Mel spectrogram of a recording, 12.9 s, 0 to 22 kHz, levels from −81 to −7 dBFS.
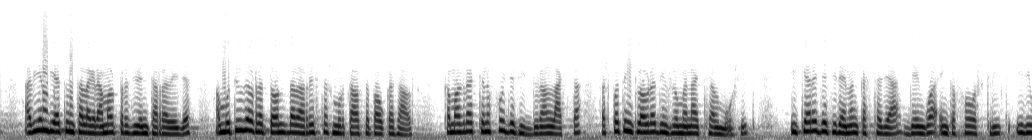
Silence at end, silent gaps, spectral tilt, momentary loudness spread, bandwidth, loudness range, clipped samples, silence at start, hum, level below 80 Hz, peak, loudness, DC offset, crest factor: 0 s; none; -13 dB/octave; 11 LU; 2.4 kHz; 4 LU; under 0.1%; 0.3 s; none; -42 dBFS; 0 dBFS; -13 LUFS; under 0.1%; 12 dB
